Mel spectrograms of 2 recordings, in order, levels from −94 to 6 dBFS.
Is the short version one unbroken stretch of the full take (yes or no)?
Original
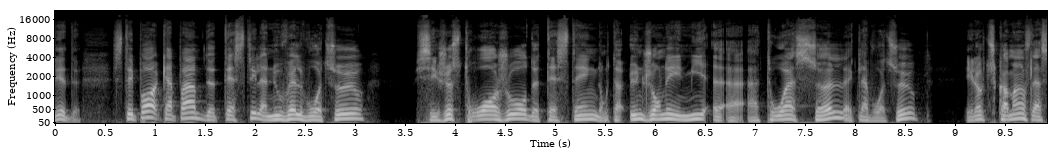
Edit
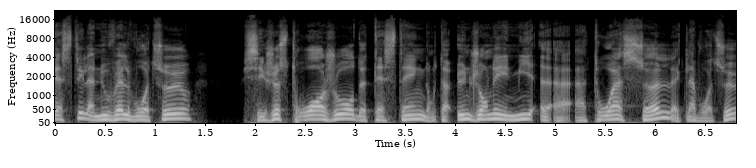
yes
